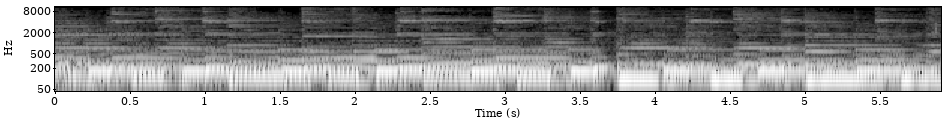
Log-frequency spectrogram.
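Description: A song plays on the radio in the Canary Islands in the morning, continuously at steady, full volume, with sustained tonal instruments, a rich layered melody and harmonic accompaniment, and no voices talking over it.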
